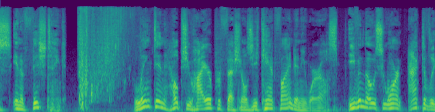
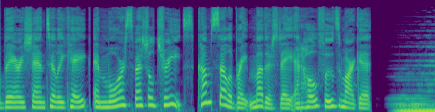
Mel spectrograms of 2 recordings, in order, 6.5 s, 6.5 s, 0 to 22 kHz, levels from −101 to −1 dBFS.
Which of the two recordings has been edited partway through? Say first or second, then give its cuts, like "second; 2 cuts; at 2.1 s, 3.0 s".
second; 1 cut; at 5.6 s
